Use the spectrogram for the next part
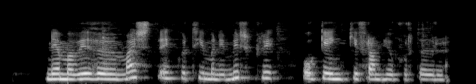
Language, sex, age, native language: Icelandic, female, 30-39, Icelandic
